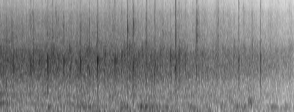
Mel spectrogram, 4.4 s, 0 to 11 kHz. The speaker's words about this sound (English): Well, how about another round of applause for all our 2018 best places to work?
